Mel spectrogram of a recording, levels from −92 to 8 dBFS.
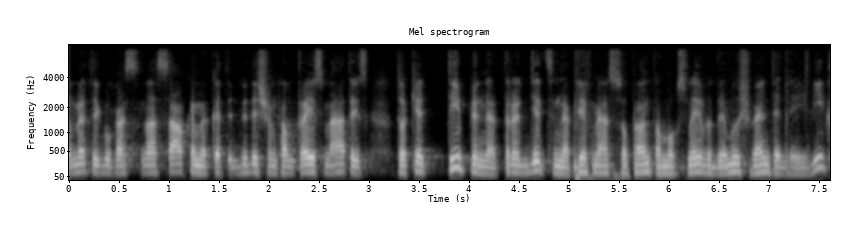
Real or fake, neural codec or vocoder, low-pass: fake; codec, 16 kHz, 1.1 kbps, Voila-Tokenizer; 7.2 kHz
